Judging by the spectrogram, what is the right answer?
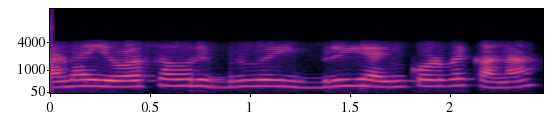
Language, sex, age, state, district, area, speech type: Kannada, female, 18-30, Karnataka, Gulbarga, urban, conversation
